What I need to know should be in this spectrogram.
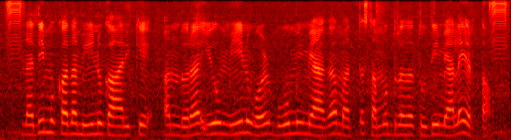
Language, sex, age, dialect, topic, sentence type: Kannada, female, 18-24, Northeastern, agriculture, statement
